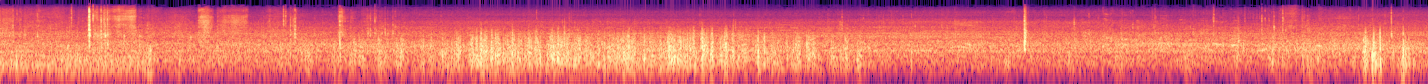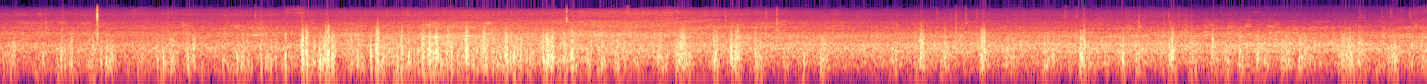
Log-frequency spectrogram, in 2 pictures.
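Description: Road and engine noise heard from inside a moving car, with scattered short knocks and rattles.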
